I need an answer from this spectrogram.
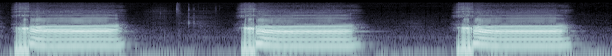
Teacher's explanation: আমরা যেভাবে কফ ফেলানোর সময় এভাবে করি, ঠিক এভাবেই উচ্চারণটা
